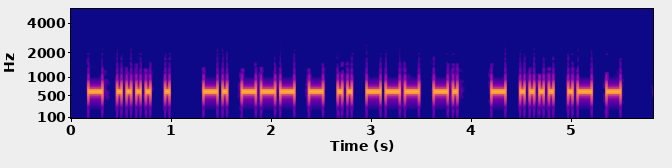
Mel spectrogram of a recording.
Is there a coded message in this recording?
Yes: Morse code from 0.2 to 5.5 s, heard as a keyed tone, about 25 wpm, 600 Hz. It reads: THE NOTION THAT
